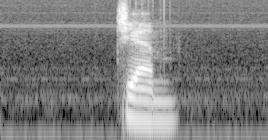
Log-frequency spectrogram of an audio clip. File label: "gem", syllab en; kdeedu; klettres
